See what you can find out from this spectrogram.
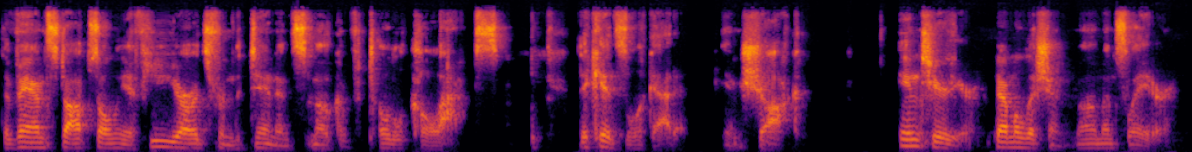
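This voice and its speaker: A man with a husky voice narrating action descriptions at a screenplay table read. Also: fairly low pitch, moderate pace, a bit bright.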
